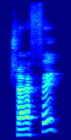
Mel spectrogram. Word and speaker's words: traffic: previous projects we observe traffic eh traffic Eh, A-nya dibaca E, lalu C-nya dibaca kayak K.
